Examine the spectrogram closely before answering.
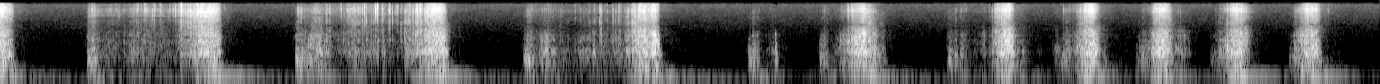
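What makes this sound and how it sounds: Fingernails of both hands scratch roughly across a black foam microphone windscreen, making coarse, rustling scrapes with a heavy low rumble and bright hiss. Three long, drawn-out strokes are followed by a run of shorter, quicker scratches separated by brief pauses.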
